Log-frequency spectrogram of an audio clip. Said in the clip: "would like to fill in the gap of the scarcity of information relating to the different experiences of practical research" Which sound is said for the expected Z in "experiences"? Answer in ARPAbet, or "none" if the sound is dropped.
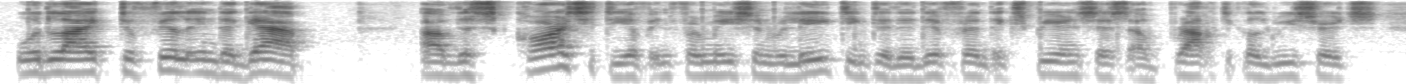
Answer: S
